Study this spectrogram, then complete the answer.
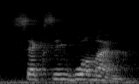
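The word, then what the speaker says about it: Sacsayhuamán: of ruins near Cusco that is pronounced sexy woman but this is how you spell it some of these precisely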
